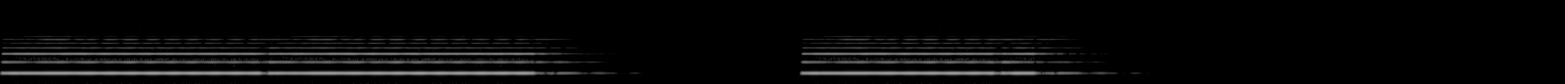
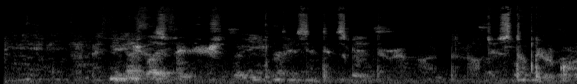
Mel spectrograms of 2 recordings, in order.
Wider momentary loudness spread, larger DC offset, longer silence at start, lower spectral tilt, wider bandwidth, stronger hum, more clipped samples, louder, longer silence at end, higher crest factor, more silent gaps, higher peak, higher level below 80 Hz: second, 7 LU vs 19 LU; neither; about the same, 0 s vs 0.05 s; second, 0 dB/octave vs -3 dB/octave; second, 6.2 kHz vs 16.5 kHz; neither; neither; first, -31 LUFS vs -34 LUFS; first, 4.6 s vs 0 s; second, 8 dB vs 20 dB; first, 7.40-8.00 s vs none; second, -24 dBFS vs -16 dBFS; second, -82 dBFS vs -60 dBFS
